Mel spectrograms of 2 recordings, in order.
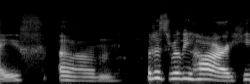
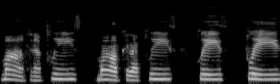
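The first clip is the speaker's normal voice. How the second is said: put-on tearful, sobbing, begging tone; 3 semitones higher, 3 dB quieter than usual. Retelling a son begging on the kitchen floor: imitating a crying plea. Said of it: "And so he's crying".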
